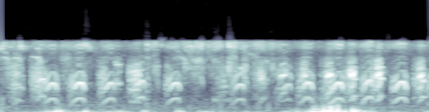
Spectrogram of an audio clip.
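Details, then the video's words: Wild Grey-crowned Babblers calling to each other at a pond in regional Victoria, Australia, recorded by camera trap; loud, rhythmic series of arched, nasal notes repeated several times a second, with low thumping and splashing. "Australian native Grey-crowned Babblers calling and bathing"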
